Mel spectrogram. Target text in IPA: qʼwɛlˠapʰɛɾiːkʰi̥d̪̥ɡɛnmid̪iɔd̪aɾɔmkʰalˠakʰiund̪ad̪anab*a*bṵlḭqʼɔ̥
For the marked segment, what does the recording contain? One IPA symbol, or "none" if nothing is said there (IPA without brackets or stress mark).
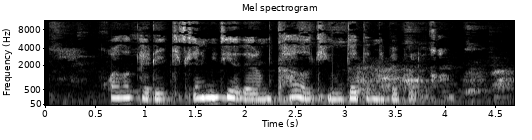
ɛ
